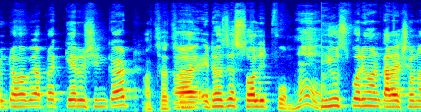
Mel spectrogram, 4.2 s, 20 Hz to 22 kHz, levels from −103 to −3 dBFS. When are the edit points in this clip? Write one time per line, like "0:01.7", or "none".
0:03.2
